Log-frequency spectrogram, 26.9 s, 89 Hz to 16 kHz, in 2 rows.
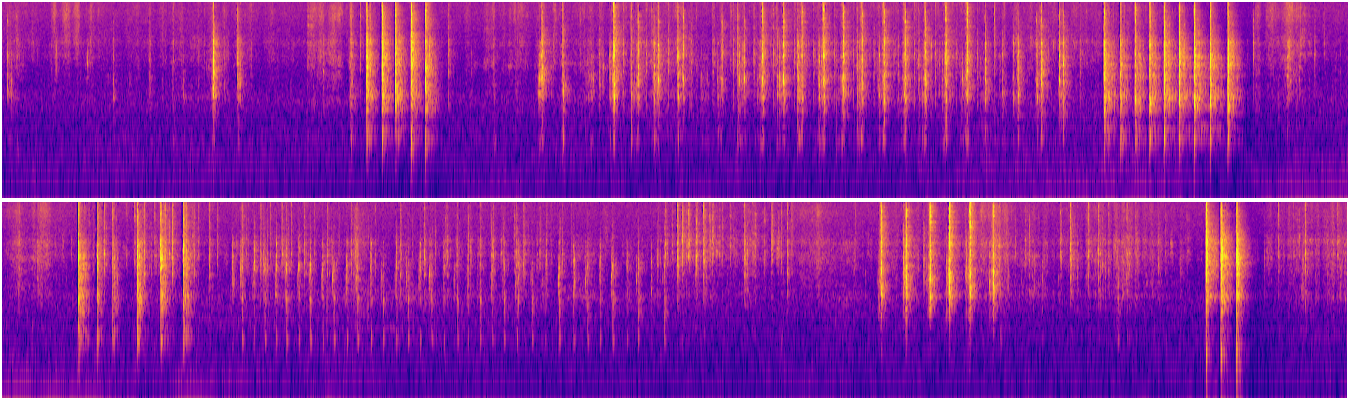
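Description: Plastic gear train of a Ricoh MP 4054 developer unit clicking in runs of quick, even clicks as the drive gear is turned by hand to tip the old developer powder out of the unit.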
